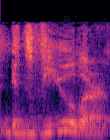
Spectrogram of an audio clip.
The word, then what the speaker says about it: Vuulr: No, it's Vuller, like viewing.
